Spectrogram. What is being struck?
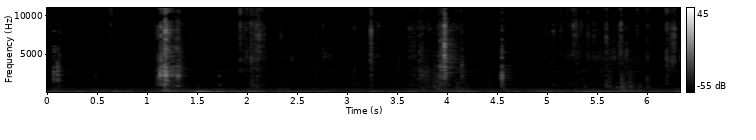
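Solid bar soap scraped with a metal blade.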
